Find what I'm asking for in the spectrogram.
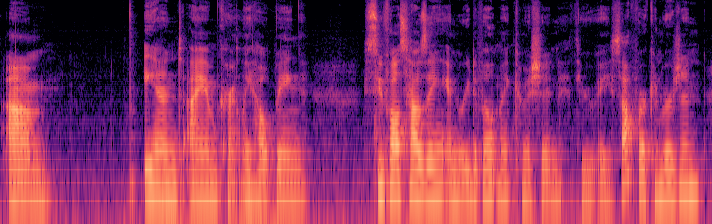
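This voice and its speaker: A woman's voice: fairly low pitch, fairly even intonation, normal speed. A woman in her twenties from the American Midwest, a guest chatting casually and a bit scattered about her life. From Midwestern United States. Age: 20s. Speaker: podcast guest. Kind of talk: casual chat.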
